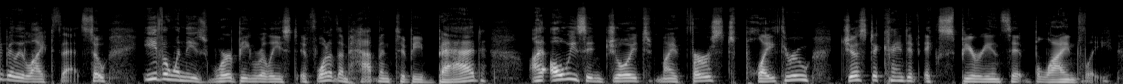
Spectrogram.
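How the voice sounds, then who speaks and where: An American man giving enthusiastic gaming news commentary in an excitable, emphatic, gushing way. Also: fairly high pitch, dry recording, clean studio sound. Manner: excitable, emphatic, gushing with repeated words and hyperbole.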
